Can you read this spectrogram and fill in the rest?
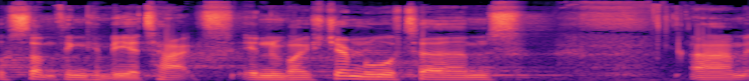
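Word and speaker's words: ATT&CK: so miter attack um yes it is an and but you kind of say it like attack um adversarial tactics techniques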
